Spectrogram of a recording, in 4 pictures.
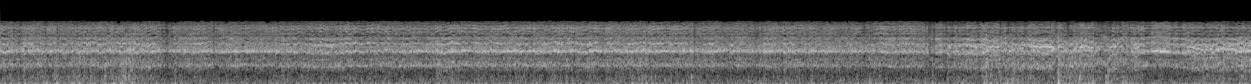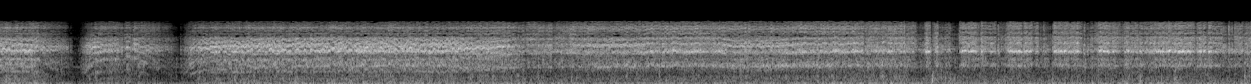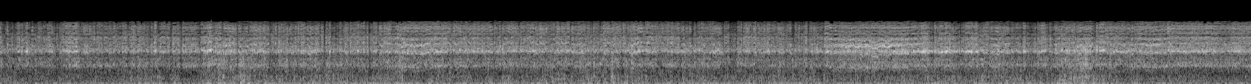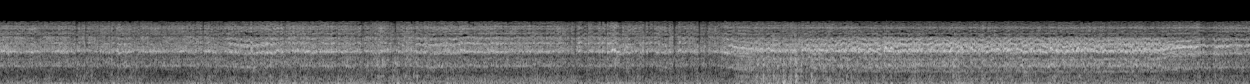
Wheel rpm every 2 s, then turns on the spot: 230, 230, 230, 230, 230, 210, 160, 120, 200, 220, 220, 230, 230, 230, 230, 230, 230, 230, 230, 230, 230, 230, 210, 200, 200.
none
